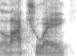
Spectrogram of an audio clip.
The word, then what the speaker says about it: Alachua: And I found this website, Alachua, or I've even heard it sometimes pronounced Alachua Chronicle, a local news website in Florida, I believe around Gainesville.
